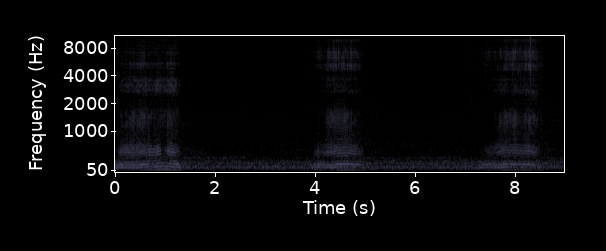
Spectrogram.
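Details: Two-year-old female dog snoring while asleep: three loud, rattling, chainsaw-like snores about every four seconds (roughly 15 a minute), with quiet breathing between them.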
